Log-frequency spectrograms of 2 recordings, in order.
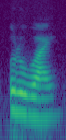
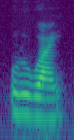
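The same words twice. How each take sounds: Both takes have the same delivery.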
